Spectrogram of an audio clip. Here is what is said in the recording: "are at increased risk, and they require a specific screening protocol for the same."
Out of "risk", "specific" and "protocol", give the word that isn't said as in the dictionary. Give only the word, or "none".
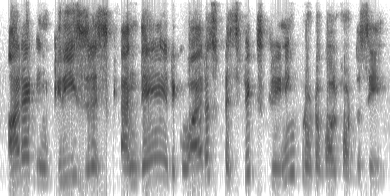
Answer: none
